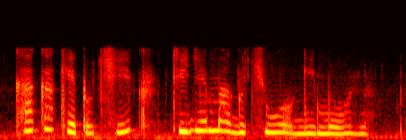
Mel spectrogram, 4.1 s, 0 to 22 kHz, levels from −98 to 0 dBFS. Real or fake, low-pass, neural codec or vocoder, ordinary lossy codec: real; 5.4 kHz; none; Opus, 16 kbps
